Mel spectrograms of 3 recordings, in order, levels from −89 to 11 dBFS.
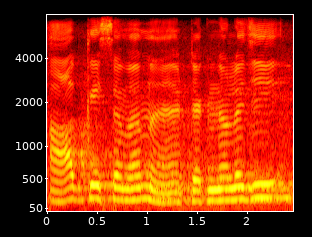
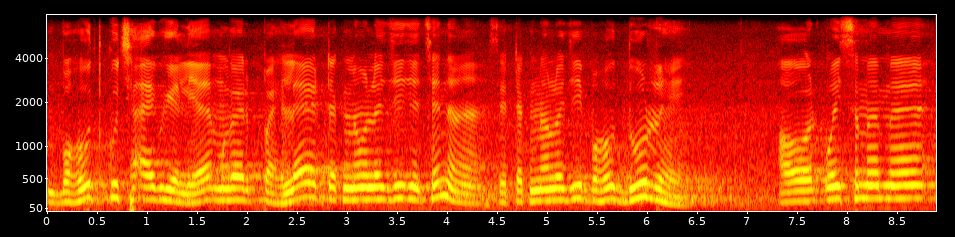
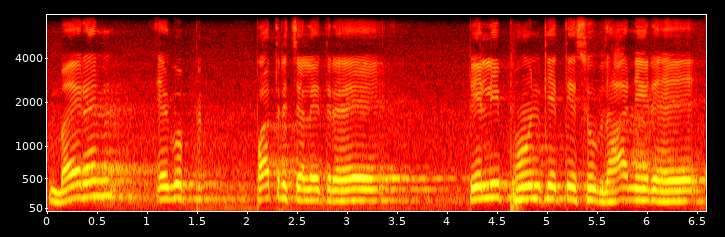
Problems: background sounds at intervals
